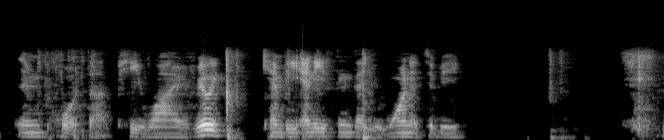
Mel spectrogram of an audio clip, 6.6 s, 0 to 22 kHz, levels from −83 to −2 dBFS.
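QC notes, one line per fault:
No faults found in this clip.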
